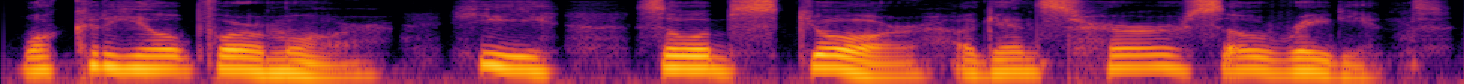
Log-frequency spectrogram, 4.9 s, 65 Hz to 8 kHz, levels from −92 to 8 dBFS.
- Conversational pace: Yes, average, 150 wpm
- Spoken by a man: Yes, male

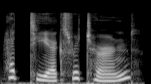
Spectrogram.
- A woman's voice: Yes, female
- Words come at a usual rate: Yes, average, 160 wpm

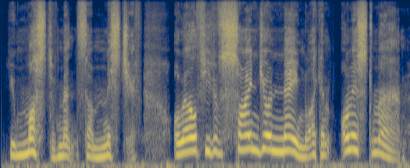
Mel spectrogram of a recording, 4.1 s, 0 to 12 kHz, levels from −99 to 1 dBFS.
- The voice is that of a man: Yes, male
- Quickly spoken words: Yes, fast, 250 wpm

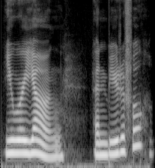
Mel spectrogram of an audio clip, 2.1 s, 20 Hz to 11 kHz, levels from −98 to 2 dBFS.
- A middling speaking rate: Yes, average, 145 wpm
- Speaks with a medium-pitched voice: No, high, 220 Hz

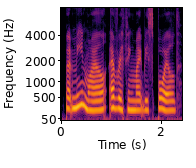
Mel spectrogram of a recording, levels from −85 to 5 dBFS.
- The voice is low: No, high, 225 Hz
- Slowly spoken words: No, average, 150 wpm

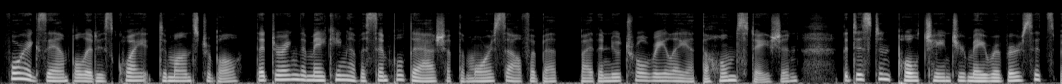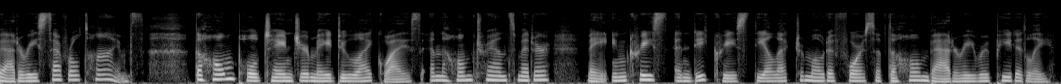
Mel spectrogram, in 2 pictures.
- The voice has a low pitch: No, medium, 170 Hz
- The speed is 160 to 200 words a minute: Yes, average, 165 wpm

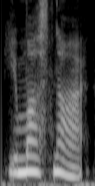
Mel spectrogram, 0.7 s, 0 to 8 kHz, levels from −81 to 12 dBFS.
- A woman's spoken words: Yes, female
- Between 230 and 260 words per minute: Yes, fast, 250 wpm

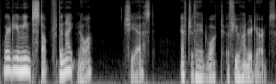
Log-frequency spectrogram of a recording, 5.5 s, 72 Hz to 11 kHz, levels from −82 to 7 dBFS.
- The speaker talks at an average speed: No, fast, 215 wpm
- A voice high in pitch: No, low, 130 Hz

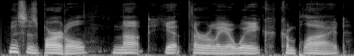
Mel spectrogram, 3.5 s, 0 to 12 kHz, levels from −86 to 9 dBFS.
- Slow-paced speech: Yes, slow, 120 wpm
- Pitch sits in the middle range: No, low, 130 Hz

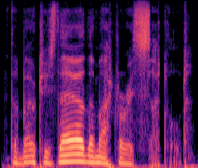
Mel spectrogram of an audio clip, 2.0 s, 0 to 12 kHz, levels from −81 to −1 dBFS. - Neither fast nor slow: No, fast, 270 wpm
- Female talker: No, male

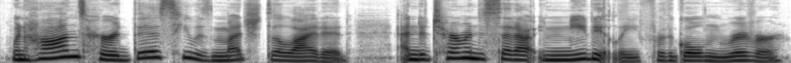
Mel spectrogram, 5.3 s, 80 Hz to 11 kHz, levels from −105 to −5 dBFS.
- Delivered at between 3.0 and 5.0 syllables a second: No, 6.0 syllables/s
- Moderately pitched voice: No, high, 205 Hz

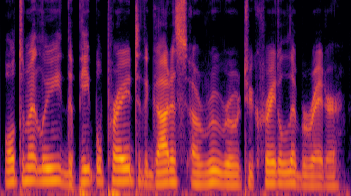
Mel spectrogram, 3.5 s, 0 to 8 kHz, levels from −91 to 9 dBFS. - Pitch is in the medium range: No, low, 130 Hz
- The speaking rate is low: No, fast, 205 wpm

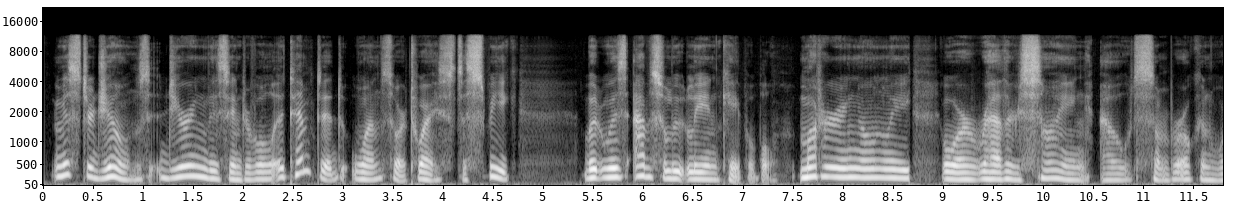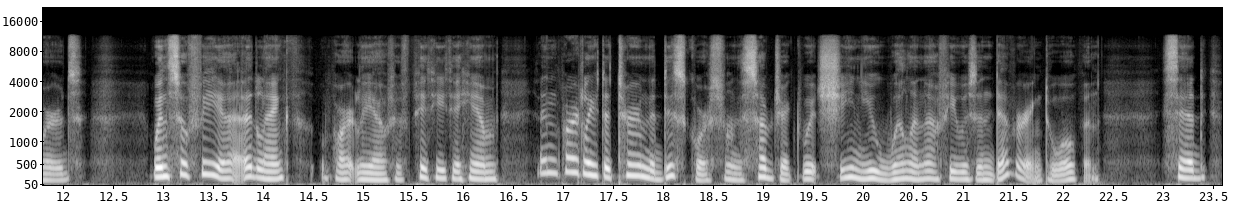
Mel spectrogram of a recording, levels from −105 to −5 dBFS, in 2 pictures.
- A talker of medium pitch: Yes, medium, 180 Hz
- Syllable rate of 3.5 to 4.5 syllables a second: Yes, 4.4 syllables/s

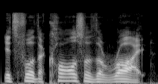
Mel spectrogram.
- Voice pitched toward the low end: Yes, low, 130 Hz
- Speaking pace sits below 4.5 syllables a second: No, 5.9 syllables/s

